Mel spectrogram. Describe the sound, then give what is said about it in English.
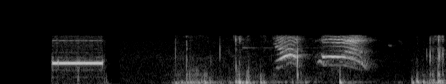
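An answering machine's beep is a single steady, high tone of about half a second, heard alone before a voice starts talking. “Message after the tone.”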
